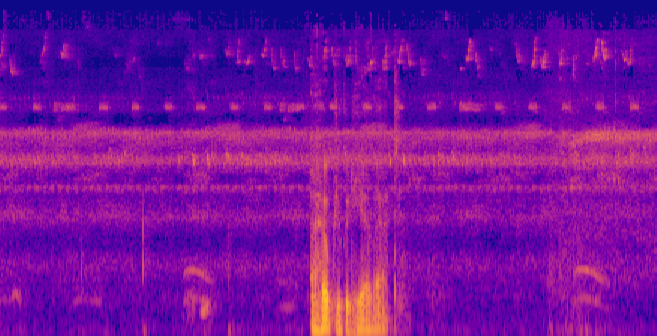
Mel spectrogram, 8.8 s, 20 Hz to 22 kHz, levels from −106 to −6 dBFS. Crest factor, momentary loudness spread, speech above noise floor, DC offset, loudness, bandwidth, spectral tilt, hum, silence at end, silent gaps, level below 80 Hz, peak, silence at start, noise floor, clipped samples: 28 dB; 17 LU; 25 dB; under 0.1%; -34 LUFS; 18.5 kHz; -5.5 dB/octave; none; 0 s; none; -44 dBFS; -6 dBFS; 0 s; -52 dBFS; under 0.1%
